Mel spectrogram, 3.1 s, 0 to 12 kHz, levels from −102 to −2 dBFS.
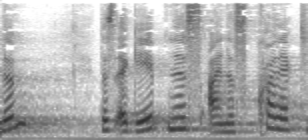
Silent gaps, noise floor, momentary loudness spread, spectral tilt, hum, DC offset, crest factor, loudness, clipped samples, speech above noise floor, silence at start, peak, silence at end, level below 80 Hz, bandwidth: none; -50 dBFS; 8 LU; -2.5 dB/octave; none; under 0.1%; 18 dB; -29 LUFS; under 0.1%; 22 dB; 0 s; -12 dBFS; 0 s; -56 dBFS; 11.5 kHz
